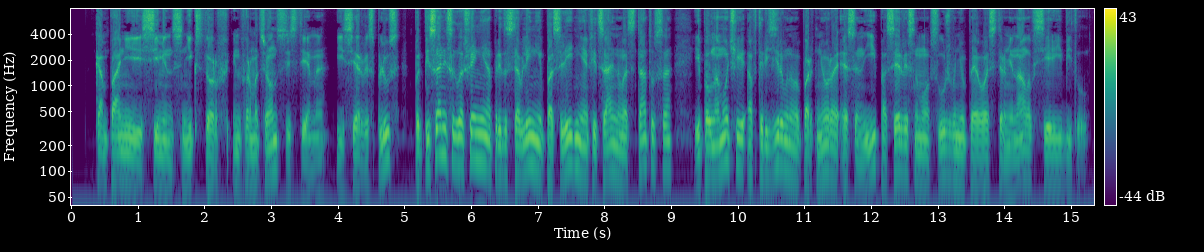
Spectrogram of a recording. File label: Russian Male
